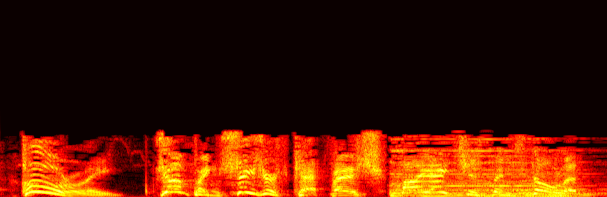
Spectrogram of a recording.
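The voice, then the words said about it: Yelling. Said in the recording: “stop yelling”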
